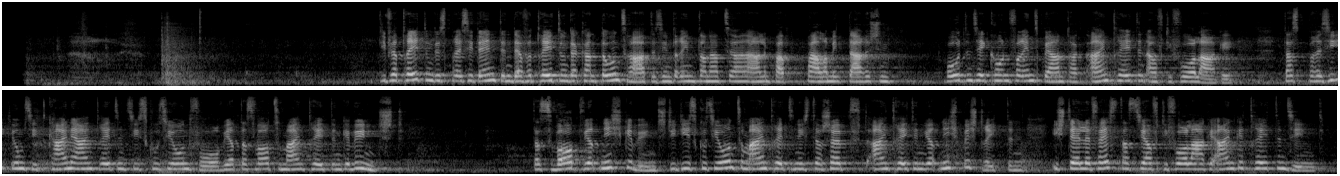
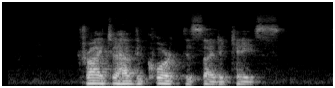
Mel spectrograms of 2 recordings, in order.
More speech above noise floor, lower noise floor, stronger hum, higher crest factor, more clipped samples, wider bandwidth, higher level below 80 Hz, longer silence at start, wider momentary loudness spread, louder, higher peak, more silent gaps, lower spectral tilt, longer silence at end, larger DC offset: second, 28 dB vs 40 dB; second, -53 dBFS vs -58 dBFS; neither; about the same, 20 dB vs 18 dB; neither; first, 16 kHz vs 10 kHz; second, -70 dBFS vs -56 dBFS; second, 0.25 s vs 0.8 s; second, 12 LU vs 16 LU; second, -24 LUFS vs -19 LUFS; about the same, -4 dBFS vs -2 dBFS; neither; second, -3.5 dB/octave vs -6.5 dB/octave; second, 0 s vs 0.55 s; neither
